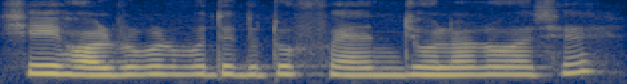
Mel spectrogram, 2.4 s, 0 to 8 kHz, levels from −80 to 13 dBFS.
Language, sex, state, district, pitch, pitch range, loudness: Bengali, female, West Bengal, Alipurduar, 245 Hz, 235-255 Hz, -17 LUFS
